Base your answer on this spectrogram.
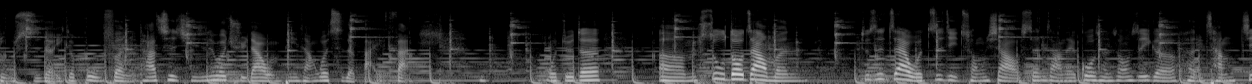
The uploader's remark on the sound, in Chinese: Ubi行動錄音室，跟著我的行走節奏，藉由工作、旅行，走進不同的部落，蒐集部落在地的聲音。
